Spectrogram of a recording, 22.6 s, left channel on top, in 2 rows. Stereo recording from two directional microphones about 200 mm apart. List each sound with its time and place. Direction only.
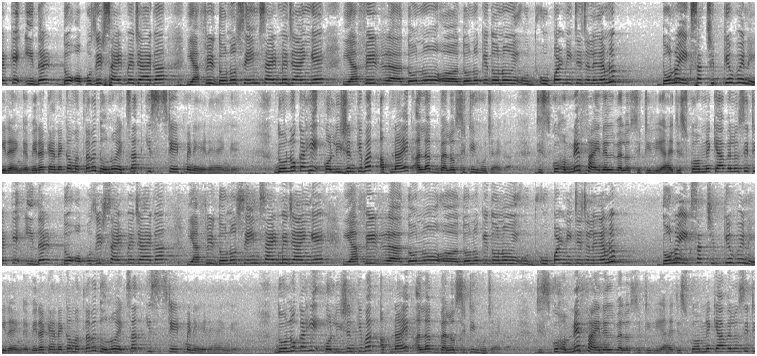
0.0 s a woman's voice: 35° left (ahead or behind)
